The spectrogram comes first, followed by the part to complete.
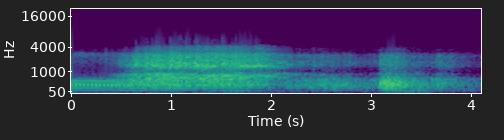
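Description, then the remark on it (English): A car skids with a long, loud tire screech over a rumbling engine, fading out before a brief second burst of noise, as a car is run off the road into a ditch on a long stretch of road. “Step on it now. Run her off the road. Now, run her off in that ditch.”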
